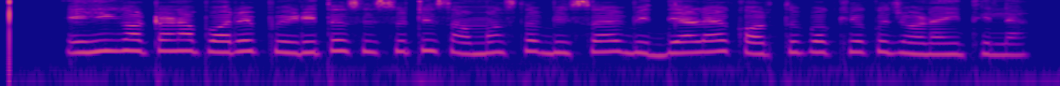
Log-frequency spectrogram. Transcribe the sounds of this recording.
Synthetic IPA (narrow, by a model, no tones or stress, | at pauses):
eɦiɡʱɔʈɔɽ̃apɔɾepiɽit̪ɔsisuʈisɔmɔst̪ɔbisɔjɔbid̪jaɭɔjɔkɔɾt̪upɔkʰːjɔkud͡ʒɔɽ̃ajt̪ʰila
